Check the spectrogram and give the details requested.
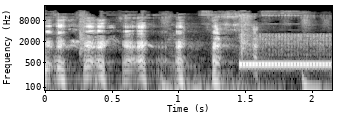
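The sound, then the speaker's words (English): Someone speaks briefly, then a steady, mid-pitched electronic phone tone cuts in and holds unbroken to the end, like a call ringing through on the line. “Oh, Tosh, call now.”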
